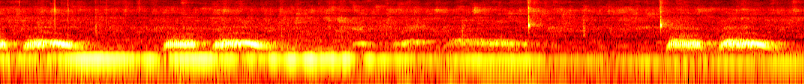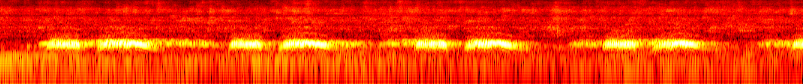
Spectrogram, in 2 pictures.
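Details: Tekukur, the spotted dove, giving a lure call of paired husky coos in a regular series, with a short pause near the middle, two faint clicks and a low background drone.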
